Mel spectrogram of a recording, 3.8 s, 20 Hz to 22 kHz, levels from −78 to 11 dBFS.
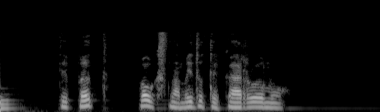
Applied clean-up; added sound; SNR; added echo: neural mask model DeepFilterNet 3.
